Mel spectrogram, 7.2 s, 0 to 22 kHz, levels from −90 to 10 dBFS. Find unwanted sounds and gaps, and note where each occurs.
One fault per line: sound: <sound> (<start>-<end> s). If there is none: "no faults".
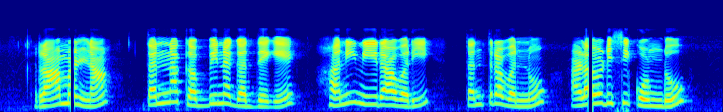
sound: dropout (0.7-0.8 s)
sound: dropout (5.9-5.9 s)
